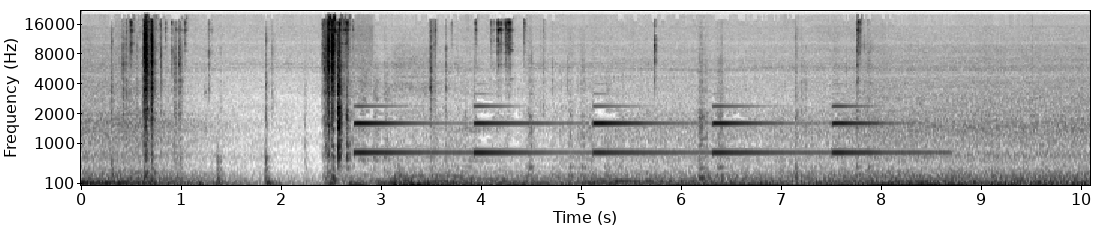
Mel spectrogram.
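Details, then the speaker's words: 2000 Lexus GS300: intermittent mooing groan from right behind the dash, steady mid-pitched moan over running hum for seconds then fading; usually with AC fan running high, sounds like cogs, longstanding, cause unknown. "Sometimes she does it for longer. Don't know what's going on. Usually happens with AC fan running pretty high, so. Like you hear like cogs or something. It's like right behind the dash, so please help."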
